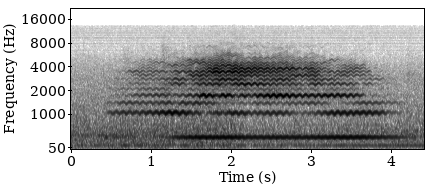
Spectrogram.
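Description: A single long clarinet note with vibrato, played by a student. It starts soft, swells to loud and fades away again, showing the instrument's range from soft to loud.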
